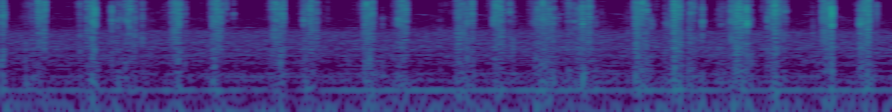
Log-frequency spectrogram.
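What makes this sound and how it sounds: Fingernails scratch the clear plastic film wrapped around a small yellow cardboard Realme Buds Classic earphone box held on its side. Quick, irregular, bright crinkly scratches repeat throughout over a faint steady low hum, each one dying away almost at once.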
